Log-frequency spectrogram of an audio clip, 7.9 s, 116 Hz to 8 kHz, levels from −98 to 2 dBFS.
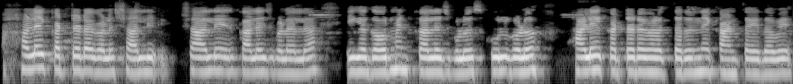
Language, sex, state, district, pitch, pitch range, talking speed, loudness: Kannada, female, Karnataka, Bellary, 220 Hz, 215-230 Hz, 150 wpm, -17 LUFS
